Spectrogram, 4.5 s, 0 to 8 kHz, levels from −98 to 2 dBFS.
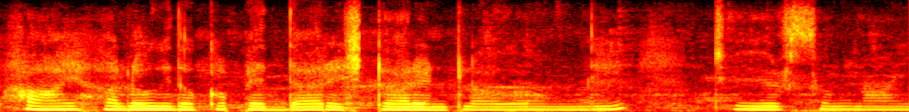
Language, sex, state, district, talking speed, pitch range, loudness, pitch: Telugu, female, Andhra Pradesh, Sri Satya Sai, 120 wpm, 205-215 Hz, -18 LUFS, 210 Hz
